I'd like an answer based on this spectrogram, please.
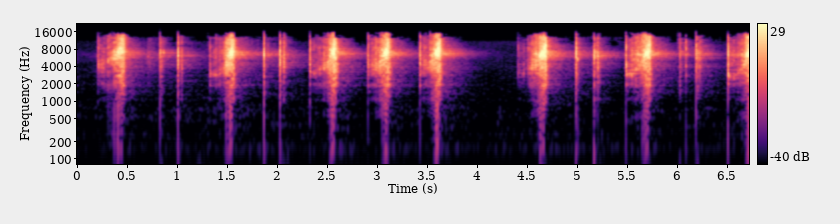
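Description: Rhythmic swishing scrapes, about two a second, with small clicks between them and a short break about four seconds in.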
